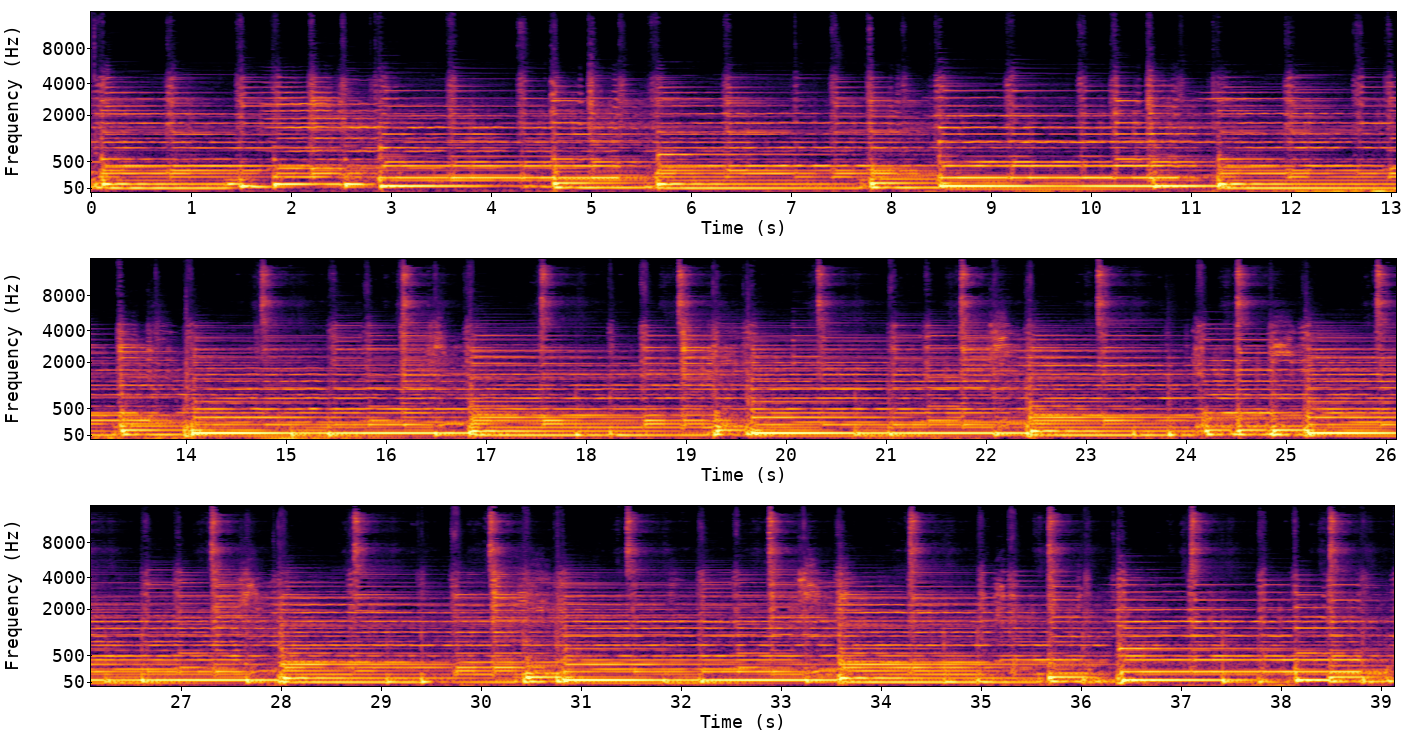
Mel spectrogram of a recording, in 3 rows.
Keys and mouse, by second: 1.8 z, 4.1-5.7 drag, 5.0 Tab, 5.7 Tab, 6.0-7.8 right drag, 7.2 m, 9.6-12.7 middle drag, 11.4-12.7 right drag, 11.7 Tab, 13.3 middle click, 16.9-18.5 middle drag, 18.0-19.7 drag, 19.4-20.9 right drag, 21.1 g, 22.3-24.4 middle drag, 24.4-26.2 right drag, 25.3 g, 27.0-28.8 middle drag, 28.8-31.4 drag, 30.9 j, 32.4 k, 36.5 click.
